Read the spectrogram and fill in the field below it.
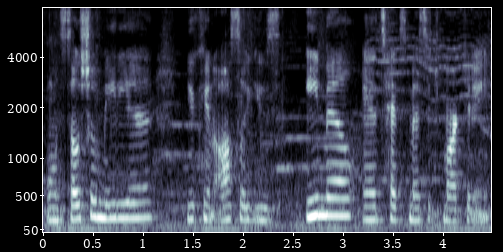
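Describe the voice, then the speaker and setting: Here a young woman with a failing, hoarse voice gives relaxed vlog pointers on operating an online boutique, coaching plainly and checking in with whoever's listening. Her pitch is fairly low, her pace moderate, and music plays in the background.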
